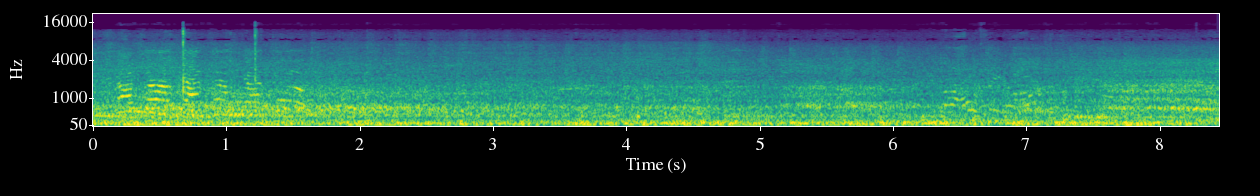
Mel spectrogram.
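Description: A large stadium crowd chants and sings loudly, echoing under the roof.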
